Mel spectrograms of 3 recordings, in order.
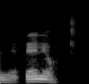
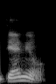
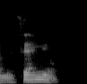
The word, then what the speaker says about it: Nathaniel: 是取 Nathan 好还是 Nathaniel？因为 Nathaniel 啊，中国人不太会读，中国人读起来都读成 Daniel。我的儿子常常叫他名字就变成 Daniel 啊。那结果呢？这位牧师就告诉我说，就给你儿子取名叫 Nathaniel。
